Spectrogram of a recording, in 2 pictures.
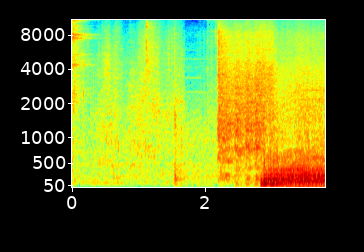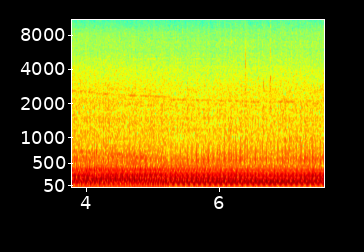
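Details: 2012 Subaru STI first startup after installing an Invidia N1 single-tip race catback: brief crank, catches and settles into a strong, deep, even exhaust drone with steady pulse; no leak ticks, healthy cold start.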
